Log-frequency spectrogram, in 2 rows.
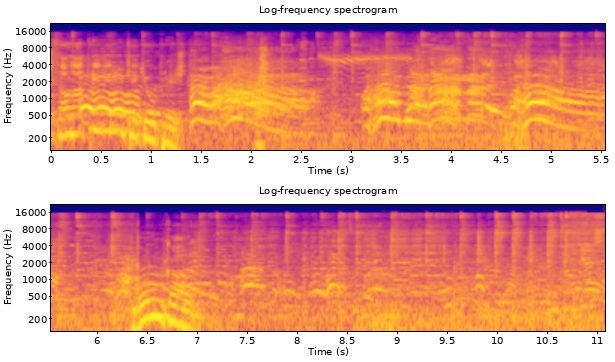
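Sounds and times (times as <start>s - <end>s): background music: 0.0s - 11.0s
loud voices calling out: 0.0s - 11.0s.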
